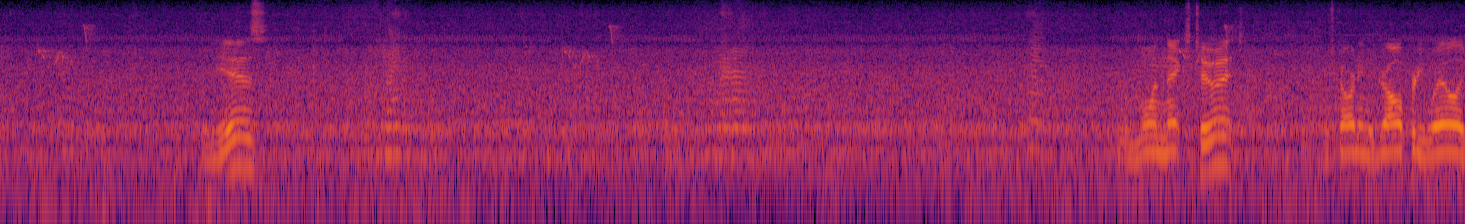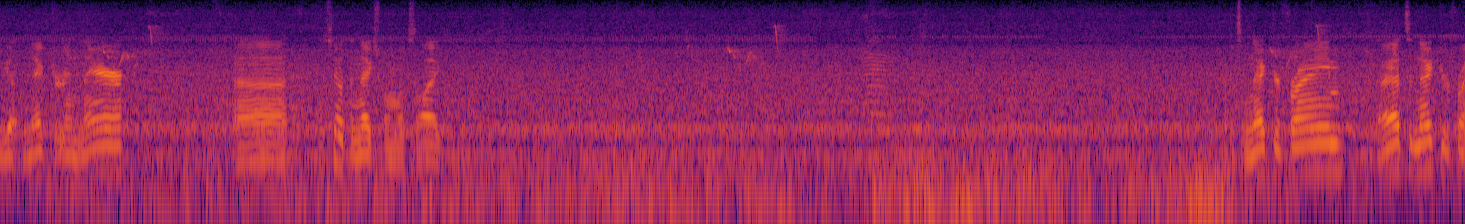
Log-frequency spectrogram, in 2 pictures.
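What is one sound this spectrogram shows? Bees buzz steadily all around.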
